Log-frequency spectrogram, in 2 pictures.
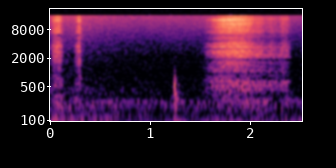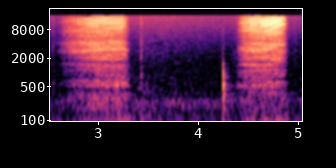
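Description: A gloved hand writes with pink chalk on a small, flat, solid slate chalkboard set in a wooden frame. Three separate bursts of bright, raspy chalk scratching are heard, with short taps in between. A low background rumble sits underneath throughout.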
